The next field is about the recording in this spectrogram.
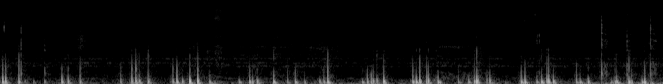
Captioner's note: tapping on cork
